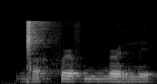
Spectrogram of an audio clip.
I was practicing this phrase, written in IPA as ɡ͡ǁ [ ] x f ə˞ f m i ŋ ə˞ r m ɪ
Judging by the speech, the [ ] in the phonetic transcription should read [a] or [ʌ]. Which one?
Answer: ʌ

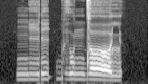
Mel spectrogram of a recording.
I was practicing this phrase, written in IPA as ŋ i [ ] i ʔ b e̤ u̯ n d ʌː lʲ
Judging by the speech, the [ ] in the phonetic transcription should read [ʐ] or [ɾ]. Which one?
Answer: ɾ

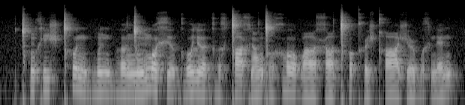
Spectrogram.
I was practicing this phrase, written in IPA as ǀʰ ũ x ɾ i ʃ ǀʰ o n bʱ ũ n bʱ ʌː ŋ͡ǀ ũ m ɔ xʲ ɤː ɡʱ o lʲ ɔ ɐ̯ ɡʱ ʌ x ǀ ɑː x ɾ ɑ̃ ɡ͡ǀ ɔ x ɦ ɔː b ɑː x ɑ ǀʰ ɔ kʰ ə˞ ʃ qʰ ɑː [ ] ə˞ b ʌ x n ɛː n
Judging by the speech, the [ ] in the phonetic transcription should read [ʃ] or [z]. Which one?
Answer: ʃ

